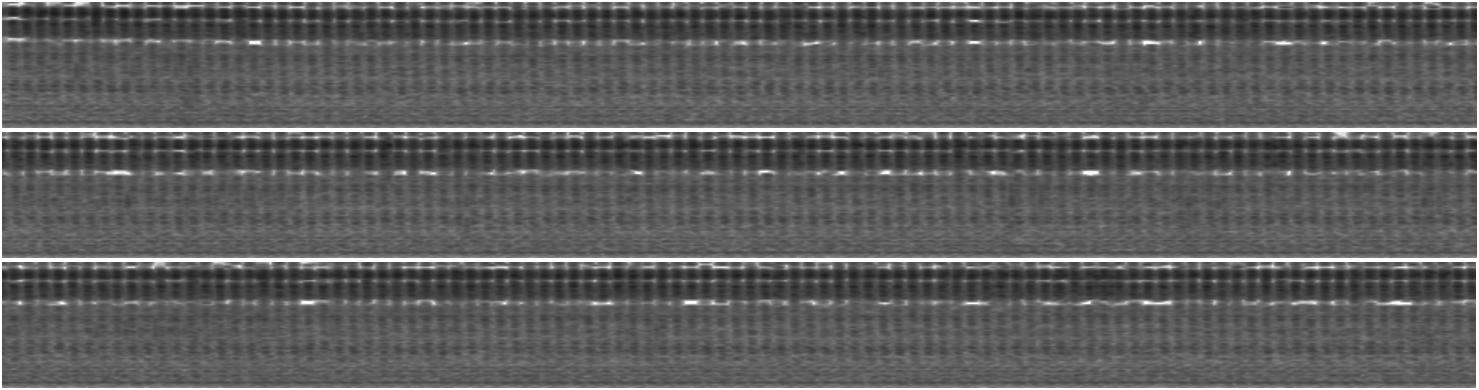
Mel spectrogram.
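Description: Tajima commercial embroidery machine stitching at speed: a steady, fast mechanical clatter of the needle bar with a constant running hum.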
